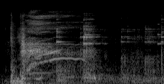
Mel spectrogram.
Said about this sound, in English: We got glass flying everywhere here.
